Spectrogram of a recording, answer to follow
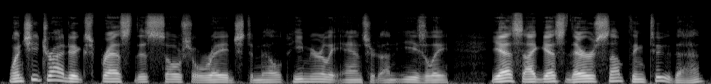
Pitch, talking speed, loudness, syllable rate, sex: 120 Hz, 175 wpm, -20 LUFS, 5.1 syllables/s, male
